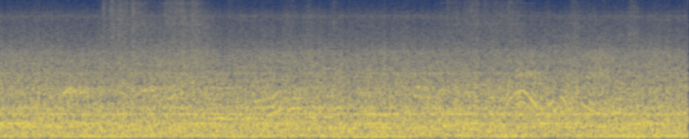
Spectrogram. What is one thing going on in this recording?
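An electric locomotive rolls slowly into a station with a low rumble.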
